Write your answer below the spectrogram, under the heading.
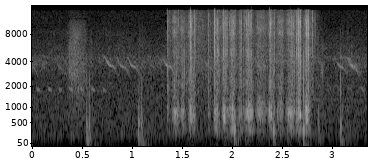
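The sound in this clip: A pen scribbling down notes, a faint flurry of quick scratchy strokes packed into roughly a second and a half, preceded by a few isolated soft ticks.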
